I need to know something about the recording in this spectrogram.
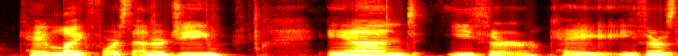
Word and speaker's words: ether: Some people might pronounce it aether. I say ether, but that's just me.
